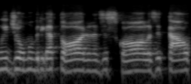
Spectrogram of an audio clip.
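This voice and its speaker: Speaking with a southern Brazilian accent, a woman uses a bright, sharp tone at a fairly slow pace. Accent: gaúcho Brazilian Portuguese. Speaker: university professor. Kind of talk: lecture Q&A.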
